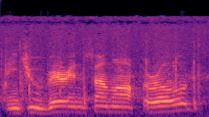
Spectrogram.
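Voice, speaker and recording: An actor playing a folksy, loyal frontier deputy who grumbles yet defers, with a rural American accent, in old-time radio style. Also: male voice, fairly high pitch, moderate pace, muffled recording, close to an everyday voice. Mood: deferential. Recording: noisy old radio drama recording.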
